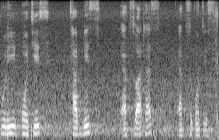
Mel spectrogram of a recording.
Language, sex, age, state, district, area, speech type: Bengali, male, 18-30, West Bengal, Paschim Medinipur, rural, spontaneous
